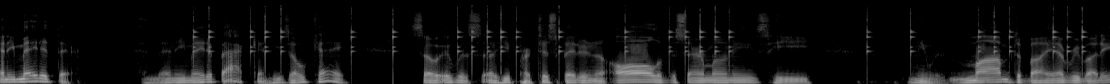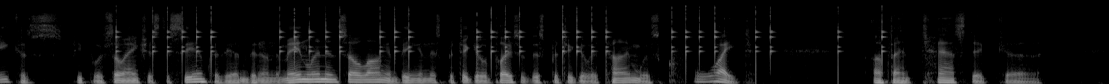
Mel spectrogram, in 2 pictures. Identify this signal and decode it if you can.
Tap code, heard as taps on glass, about 7 knocks a second, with speech in English. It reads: HAVE AN EXTRA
